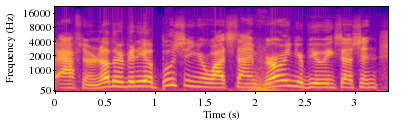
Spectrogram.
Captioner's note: air whooshing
